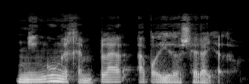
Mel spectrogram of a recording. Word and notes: ejemplar: spanisch

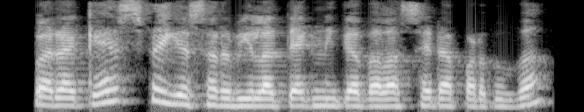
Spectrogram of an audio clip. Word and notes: perduda: Catalan

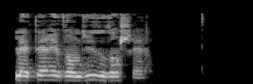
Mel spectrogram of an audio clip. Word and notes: vendue: French

